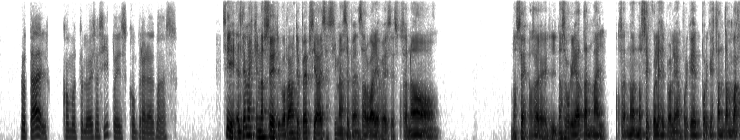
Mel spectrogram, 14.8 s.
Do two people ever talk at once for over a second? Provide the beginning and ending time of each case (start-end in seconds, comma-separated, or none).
none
